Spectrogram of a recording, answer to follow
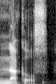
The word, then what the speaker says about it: knuckles: Specifically on your fingers, those are knuckles. Silent K knuckles.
